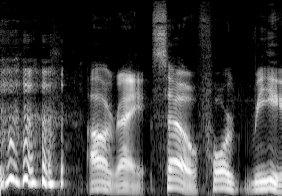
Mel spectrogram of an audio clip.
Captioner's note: laughs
